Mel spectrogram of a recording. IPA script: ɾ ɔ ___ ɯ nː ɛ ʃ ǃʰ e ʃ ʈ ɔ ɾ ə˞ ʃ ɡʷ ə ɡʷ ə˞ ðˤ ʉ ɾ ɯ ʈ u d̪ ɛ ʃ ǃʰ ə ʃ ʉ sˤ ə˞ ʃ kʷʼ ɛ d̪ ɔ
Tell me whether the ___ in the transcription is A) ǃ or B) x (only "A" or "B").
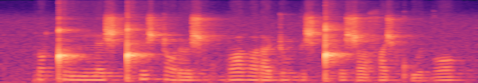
A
